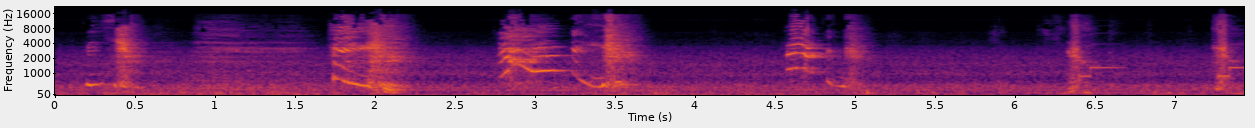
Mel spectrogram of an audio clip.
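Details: Several sharp sneezes in quick succession over about seven seconds, some preceded by a rising gasp; a rapid sneezing bout in a girl.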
